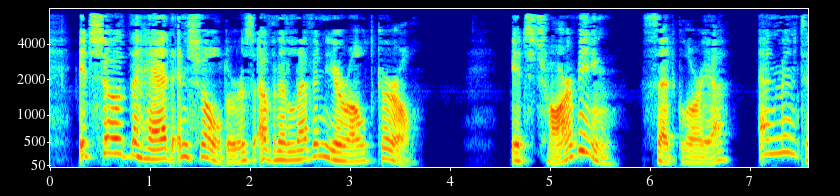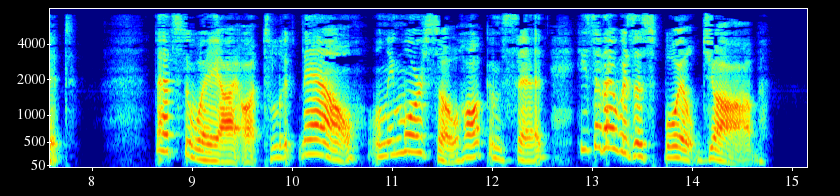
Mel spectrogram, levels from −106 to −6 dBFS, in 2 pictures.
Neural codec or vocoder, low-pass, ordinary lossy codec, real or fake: none; 7.2 kHz; MP3, 32 kbps; real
